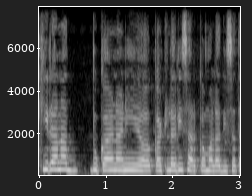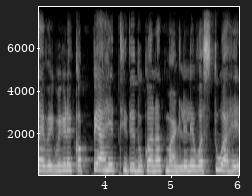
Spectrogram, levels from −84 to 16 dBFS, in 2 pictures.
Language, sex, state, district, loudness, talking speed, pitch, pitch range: Marathi, female, Maharashtra, Nagpur, -13 LUFS, 150 wpm, 260 Hz, 250-275 Hz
